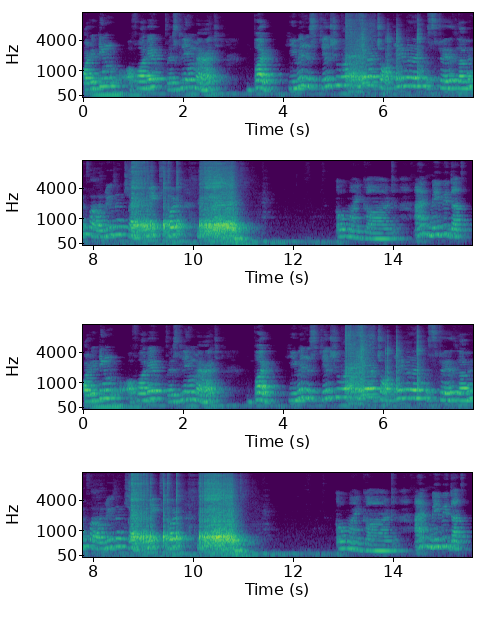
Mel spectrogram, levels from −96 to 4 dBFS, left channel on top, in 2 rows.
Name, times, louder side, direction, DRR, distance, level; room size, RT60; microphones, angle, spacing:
voice 1, 0.0-2.7 3.3-3.8 4.1-11.0, right 1 dB, 40° left, -4 dB, 1.2 m, -30 dB
sound 1, 5.2-6.3 6.7-6.8 8.6-9.7 10.1-11.0, right 1 dB, 30° right, 0.6 m, -24 dB
voice 2, 12.8-15.4, right 1 dB, 15° right, -7 dB, 1.7 m, -36 dB
4.0 x 2.8 x 3.9 m, 0.65 s
head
